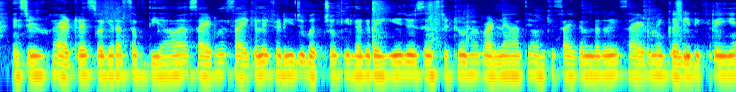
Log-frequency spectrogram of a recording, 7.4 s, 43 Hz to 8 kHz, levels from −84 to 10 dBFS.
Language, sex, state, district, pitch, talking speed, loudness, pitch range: Hindi, male, Jharkhand, Sahebganj, 115 Hz, 310 wpm, -19 LUFS, 110-115 Hz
